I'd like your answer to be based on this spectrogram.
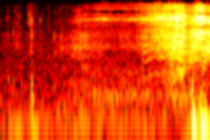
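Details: The speaker's own mechanical ventilator is audible behind his speech as he introduces a recorded podcast; mechanical ventilator air delivery.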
